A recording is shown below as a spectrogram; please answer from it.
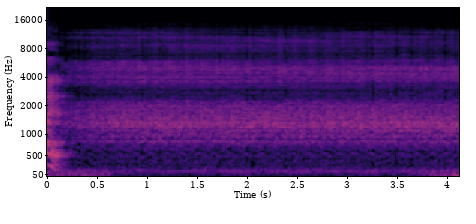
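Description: HO-scale model train running steadily along the track, a continuous whirring rattle of the locomotive's motor and wheels on the rails.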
